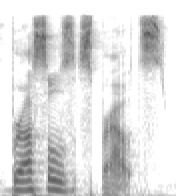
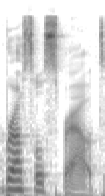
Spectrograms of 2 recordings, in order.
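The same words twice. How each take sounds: First: The first word ends with an s sound. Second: The first word ends without an s sound. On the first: The speaker calls it right. "actually plural" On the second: The speaker calls it wrong. "It's not"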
